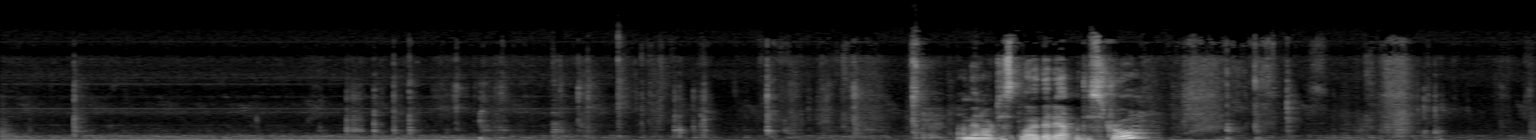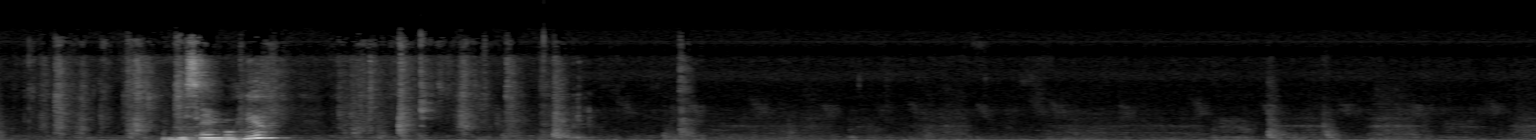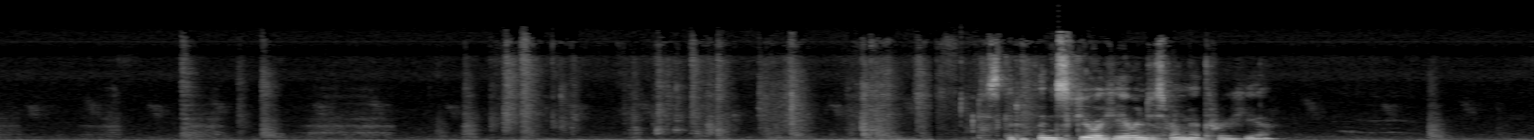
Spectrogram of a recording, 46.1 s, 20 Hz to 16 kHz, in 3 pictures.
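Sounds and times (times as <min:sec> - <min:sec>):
low hum: 0:00.0 - 0:09.4.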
